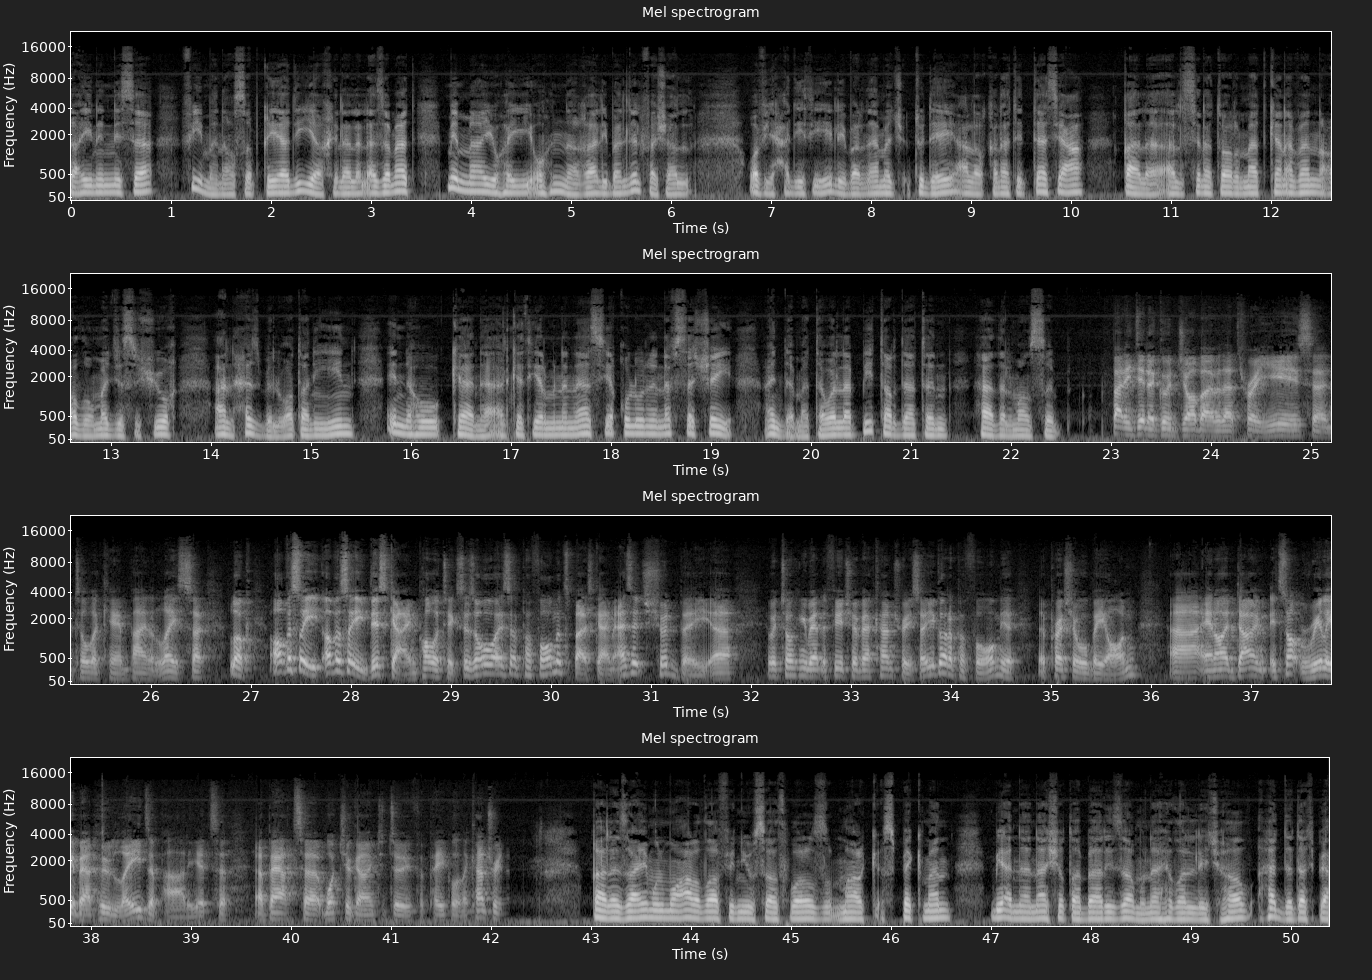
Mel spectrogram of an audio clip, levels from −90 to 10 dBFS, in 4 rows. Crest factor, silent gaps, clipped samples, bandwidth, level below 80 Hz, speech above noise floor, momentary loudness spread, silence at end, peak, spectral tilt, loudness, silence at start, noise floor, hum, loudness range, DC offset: 18 dB; none; under 0.1%; 14.5 kHz; -52 dBFS; 22 dB; 9 LU; 0 s; -2 dBFS; -6.5 dB/octave; -21 LUFS; 0 s; -43 dBFS; none; 5 LU; under 0.1%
